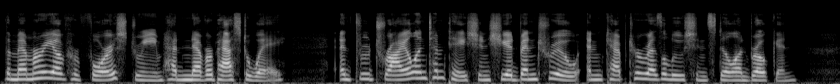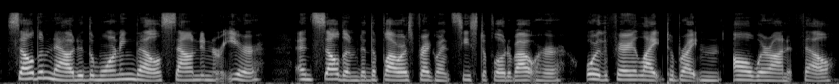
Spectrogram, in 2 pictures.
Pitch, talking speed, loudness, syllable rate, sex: 210 Hz, 200 wpm, -20 LUFS, 5.3 syllables/s, female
